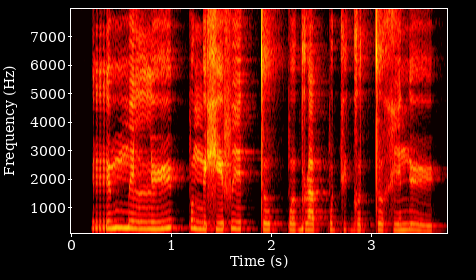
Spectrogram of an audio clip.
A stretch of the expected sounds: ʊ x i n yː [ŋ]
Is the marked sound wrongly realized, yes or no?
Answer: yes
